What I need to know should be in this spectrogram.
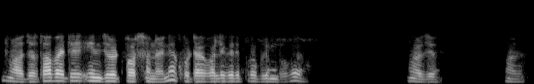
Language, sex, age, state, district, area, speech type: Nepali, male, 18-30, West Bengal, Darjeeling, rural, conversation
